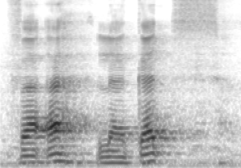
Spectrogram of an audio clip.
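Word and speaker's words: فَأَهْلَكَتْ: Nah, ini bacaannya fa'ahlakat. Jadi ada bunyi ha, bunyi taknya juga dibawa ya, haknya juga sama. Fa'ahlakat, fa'ahlakat, fa'ahlakat ya, ulang lagi sama-sama.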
